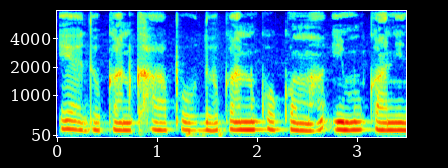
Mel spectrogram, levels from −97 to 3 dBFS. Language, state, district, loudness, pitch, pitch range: Idu Mishmi, Arunachal Pradesh, Lower Dibang Valley, -17 LUFS, 180 Hz, 175-185 Hz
